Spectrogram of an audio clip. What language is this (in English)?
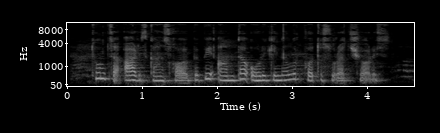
Georgian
